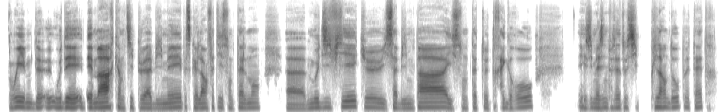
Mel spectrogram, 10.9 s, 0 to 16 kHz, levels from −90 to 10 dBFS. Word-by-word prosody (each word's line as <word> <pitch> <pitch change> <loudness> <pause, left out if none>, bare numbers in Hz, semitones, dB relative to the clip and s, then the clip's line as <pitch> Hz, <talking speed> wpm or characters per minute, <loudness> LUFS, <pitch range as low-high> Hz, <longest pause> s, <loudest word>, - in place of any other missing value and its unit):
Oui, 125 +4 +1
m 115 -2 -10
de 115 +2 -6 0.2
ou 115 -1 -8
des 120 +1 +2
des 115 +1 +3
marques 115 +2 +5
un 115 - -5
petit 100 +3 +2
peu 105 -2 -6
abîmées 105 +4 -4
parce - - +6
que 110 - -8
là, 105 0 -4
en 110 - -7
fait, - - -5
ils 110 - -3
sont 105 -2 -5
tellement, 110 +2 -8 0.4
heu, 90 -1 -5
modifiés 115 +6 +1
qu'ils 115 -4 -6
s'abîment 100 +2 +4
pas. 120 +2 +1
Ils 105 - -6
sont - - +1
peut-être - - -12
très 110 - -4
gros 115 +6 -11 0.7
et - - -7
j'imagine, 105 +1 +1
peut-être 110 0 -7
aussi, - - +8 0.2
plein 120 0 -4
d'eau, 115 +2 -11
peut-être? 120 -1 -12
110 Hz, 200 wpm, -25 LUFS, 105-120 Hz, 0.7 s, aussi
